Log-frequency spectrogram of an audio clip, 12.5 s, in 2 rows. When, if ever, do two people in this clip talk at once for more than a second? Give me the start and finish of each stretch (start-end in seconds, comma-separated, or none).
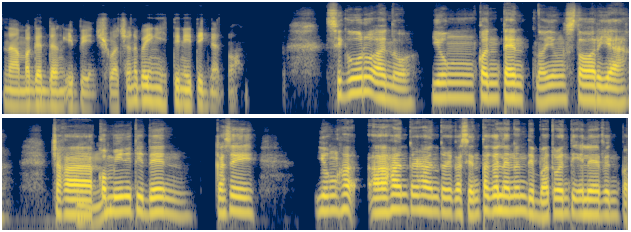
none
